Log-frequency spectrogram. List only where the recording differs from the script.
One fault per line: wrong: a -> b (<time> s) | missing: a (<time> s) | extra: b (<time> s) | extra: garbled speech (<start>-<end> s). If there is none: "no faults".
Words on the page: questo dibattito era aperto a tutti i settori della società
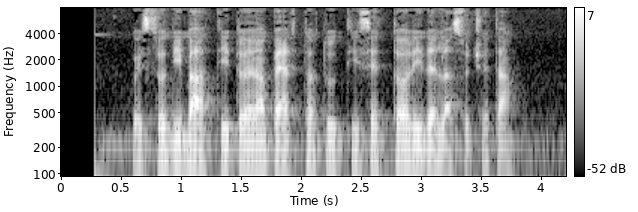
no faults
